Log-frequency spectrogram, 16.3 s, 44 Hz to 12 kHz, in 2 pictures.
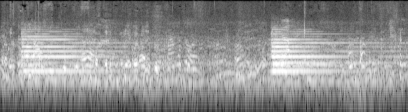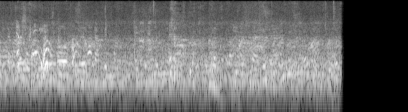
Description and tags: Church Bells In Amsterdam 02
Recorded in Amsterdam December 2013 with a Zoom H4N.
Winter-Time, Chimes, Church, Bells, Amsterdam, Christmas, Bell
